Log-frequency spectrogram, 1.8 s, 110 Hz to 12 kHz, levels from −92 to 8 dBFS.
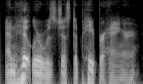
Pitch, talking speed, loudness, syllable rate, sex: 90 Hz, 235 wpm, -22 LUFS, 6.1 syllables/s, male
